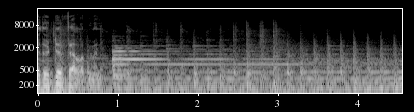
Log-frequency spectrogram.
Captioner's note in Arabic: يرن الجرس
